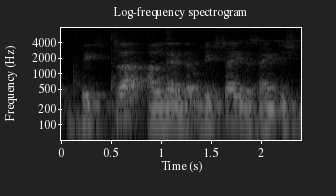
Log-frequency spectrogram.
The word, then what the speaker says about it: Dijkstra: Here J is silent. Dijkstra algorithm.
